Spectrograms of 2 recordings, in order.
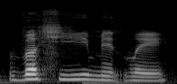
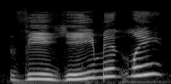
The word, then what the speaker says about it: vehemently: Vmently it's vemently. It's an H but a subtle H.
